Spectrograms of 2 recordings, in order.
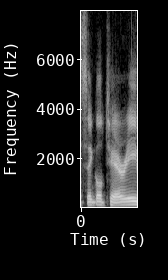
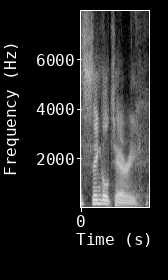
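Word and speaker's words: Singletary: of the week here uh it's uh Deon sleary because you got I think you mispronounced that why don't you read the show show sheet says sigle Terry um it's Devin single Terry it's Devin Dingle ter and Shout Out Amber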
